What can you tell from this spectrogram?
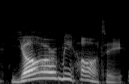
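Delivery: high, slow hammy pirate growl. Shown as a demonstration. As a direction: ham up a comedy pirate. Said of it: "Can you say to me very carefully".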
